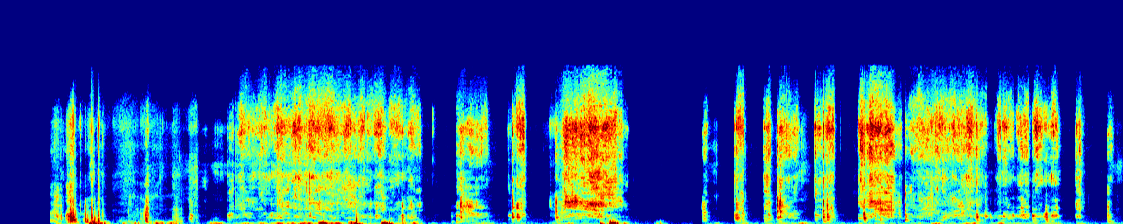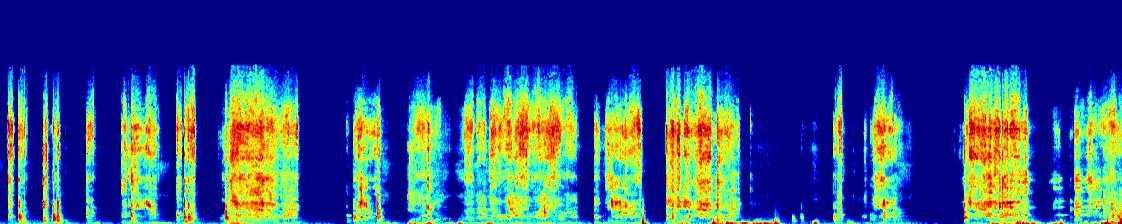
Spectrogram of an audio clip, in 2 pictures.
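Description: Dahi raita being stirred with dried chilli and salt, a spoon clinking and scraping against the bowl in a steady, busy run of close clatters with short pauses, no talk.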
